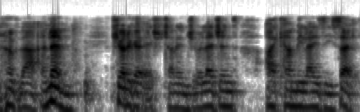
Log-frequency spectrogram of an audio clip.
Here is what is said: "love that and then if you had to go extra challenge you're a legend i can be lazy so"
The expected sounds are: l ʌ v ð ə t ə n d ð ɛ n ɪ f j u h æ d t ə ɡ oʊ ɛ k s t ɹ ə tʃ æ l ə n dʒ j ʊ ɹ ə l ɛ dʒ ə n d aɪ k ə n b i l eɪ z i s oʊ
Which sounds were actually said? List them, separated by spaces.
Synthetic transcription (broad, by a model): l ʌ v ð ə t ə n ð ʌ n ɪ f j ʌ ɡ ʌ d t ə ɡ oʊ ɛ k s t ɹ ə tʃ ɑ l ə n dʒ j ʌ ɹ ə l ɛ dʒ ə n d aɪ k ə n b i l eɪ z i s oʊ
